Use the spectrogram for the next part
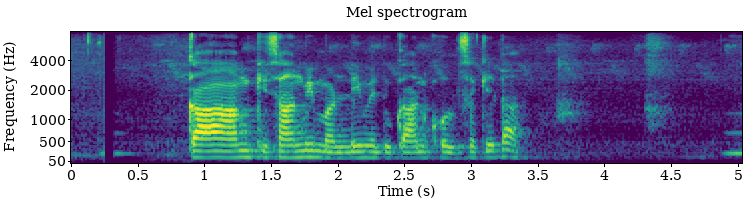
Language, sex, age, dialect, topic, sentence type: Bhojpuri, male, 18-24, Western, agriculture, question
